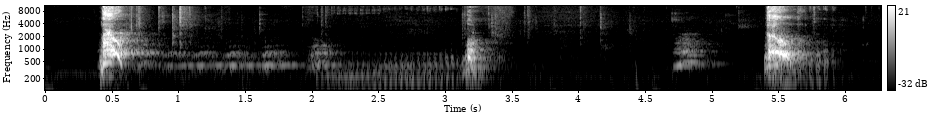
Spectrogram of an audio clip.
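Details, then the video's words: A recording of another dog barking plays while a pet puppy reacts: three loud, abrupt barks with a steady, humming growl-like tone in between and a short soft yelp. "Cute PUPPY Reacts To Recording of Dog Barking"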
